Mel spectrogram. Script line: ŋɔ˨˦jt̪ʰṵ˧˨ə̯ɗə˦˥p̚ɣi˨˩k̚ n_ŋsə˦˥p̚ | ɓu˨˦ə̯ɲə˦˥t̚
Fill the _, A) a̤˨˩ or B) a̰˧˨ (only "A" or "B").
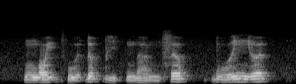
A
